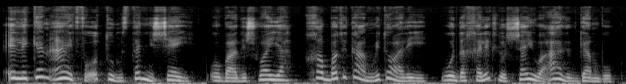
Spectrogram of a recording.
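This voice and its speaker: Fast animated Egyptian woman storyteller. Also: mid-range voice. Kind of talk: scripted story narration.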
